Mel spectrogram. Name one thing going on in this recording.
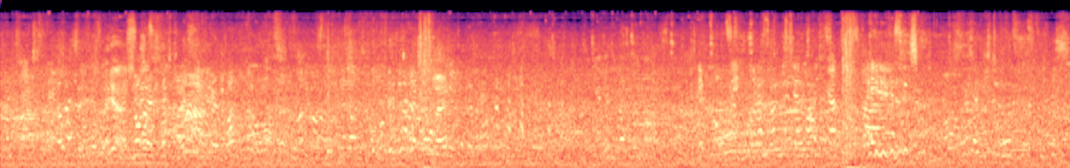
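A crowd of people chatters all around in a large echoing hall.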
